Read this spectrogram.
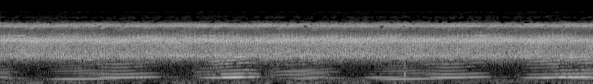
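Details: Frogs calling after rain: short rising, tonal croaks with stacked harmonics, repeated in overlapping series from several callers, over a loud, steady, high-pitched droning chorus throughout.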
